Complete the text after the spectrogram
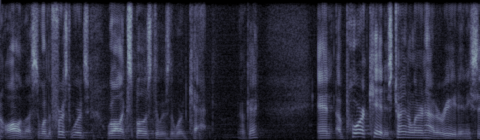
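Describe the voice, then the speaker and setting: A man giving a lively workshop talk to teachers, asking rhetorical questions and checking in with the room. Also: mid-range voice. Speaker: teacher trainer.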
